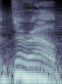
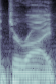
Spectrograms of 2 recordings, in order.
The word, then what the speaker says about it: Durai: They both appear in my ancestors' account for the rise of Ivalice, the Dural Papers. Or sorry, the Durai Papers. I keep on pronouncing as Dural.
